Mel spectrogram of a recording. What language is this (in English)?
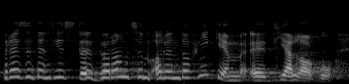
Polish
